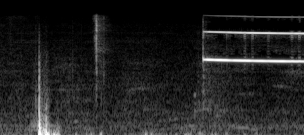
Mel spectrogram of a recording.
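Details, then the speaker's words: Fire alarm circuit with flame sensor and thermistor: after a couple of faint clicks and a brief hiss, a shrill steady buzzer sounds as flame is detected; the GSM module then sends a fire alert SMS. "we can hear the buzzer it's buzzing and then the fire is detected display there as well as the temperature"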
